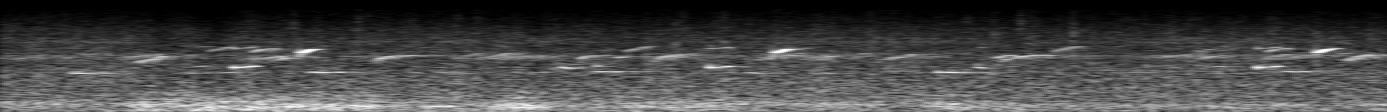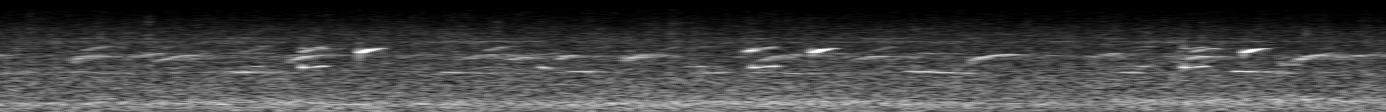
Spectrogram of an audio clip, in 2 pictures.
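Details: Puerto Rican coqui chorus in the rain: a foreground frog repeats its two-part call about eight times, a brief lower note snapping up to a higher whistled chirp, against a continuous wash of distant frogs and rainfall.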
